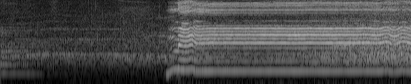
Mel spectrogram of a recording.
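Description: A young woman's solo singing voice belting a ballad: one note trails off, and after a short pause she scoops up into a long, powerful held note that takes on a vibrato near the end.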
